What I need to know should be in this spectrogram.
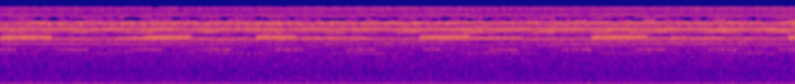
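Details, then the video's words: Crickets chirping on an evening in a peaceful park, a dense high insect chorus with steady pulsed trills and short repeated chirps about twice per second under a continuous shimmering drone. "Cricket Sounds in a Peaceful Park"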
